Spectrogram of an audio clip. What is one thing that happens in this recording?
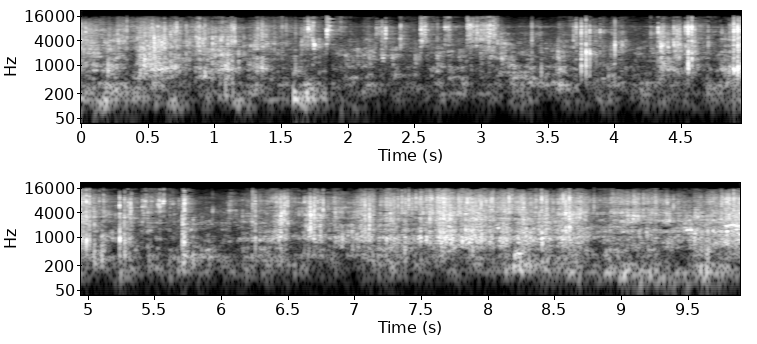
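A plastic bag crinkles and rustles as hands tear it open.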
